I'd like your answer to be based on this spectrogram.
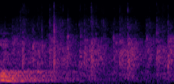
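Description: Brief audience applause at an English coaching academy event, a short burst of clapping mixed with a speaking voice over under two seconds.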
